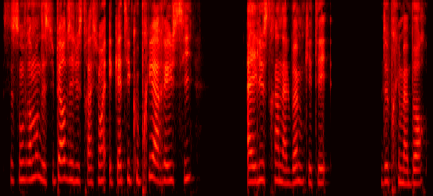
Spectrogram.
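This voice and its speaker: A woman's voice: fairly high pitch, fairly even intonation, brisk. A woman reviewing illustrated children's books on the radio, enthusiastic, with small hesitations. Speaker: book reviewer. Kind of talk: casual radio book review.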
